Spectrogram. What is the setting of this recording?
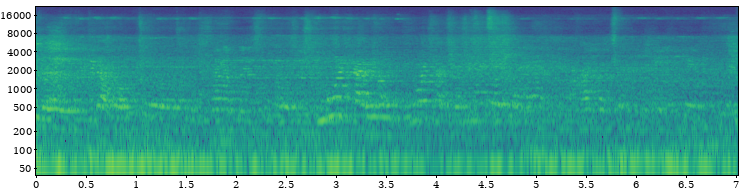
subway station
